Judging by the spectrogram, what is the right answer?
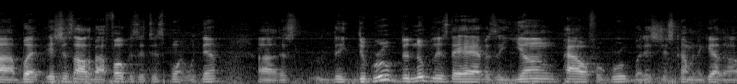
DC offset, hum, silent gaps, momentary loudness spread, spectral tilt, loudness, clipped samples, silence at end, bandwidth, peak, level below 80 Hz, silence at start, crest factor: under 0.1%; none; none; 11 LU; -5.5 dB/octave; -26 LUFS; under 0.1%; 0 s; 15.5 kHz; -6 dBFS; -48 dBFS; 0 s; 20 dB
